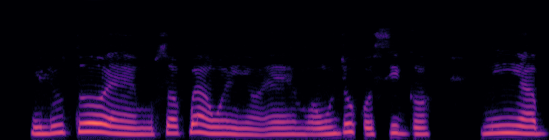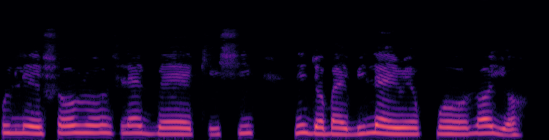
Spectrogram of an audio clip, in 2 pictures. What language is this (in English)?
Yoruba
